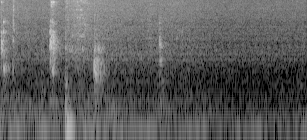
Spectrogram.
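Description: A few faint, scattered computer keyboard keystrokes, about five light clicks in the first second or so.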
